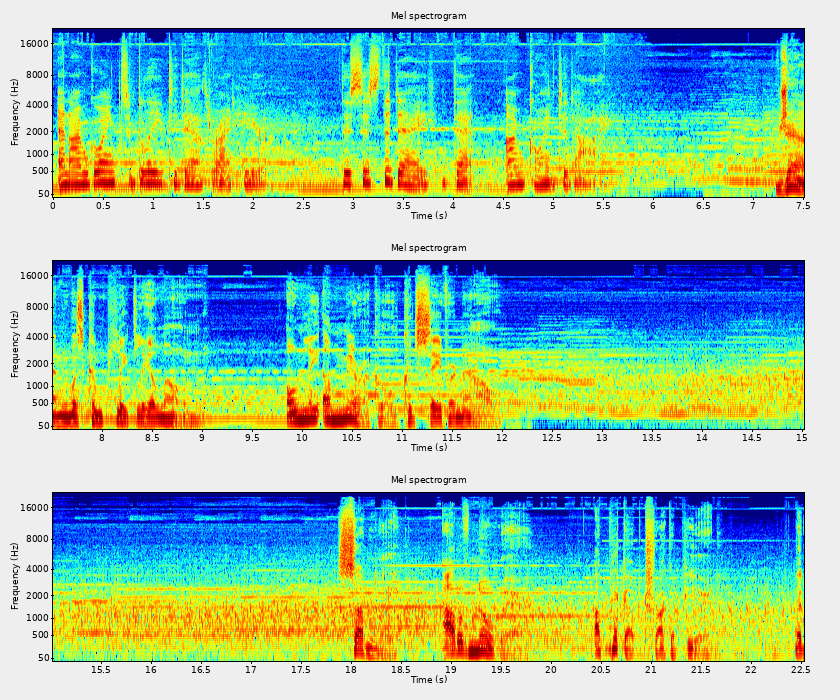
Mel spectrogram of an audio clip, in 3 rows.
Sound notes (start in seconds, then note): 13.3 truck engine humming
